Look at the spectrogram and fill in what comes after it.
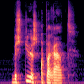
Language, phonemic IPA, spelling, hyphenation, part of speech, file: Dutch, /bəˈstyːrs.ɑ.paːˈraːt/, bestuursapparaat, be‧stuurs‧ap‧pa‧raat, noun, Nl-bestuursapparaat.ogg
- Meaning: administrative apparatus, government apparatus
